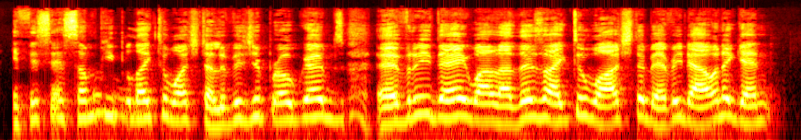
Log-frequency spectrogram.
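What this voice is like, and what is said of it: Put-on Indian accent. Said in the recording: “that's my Indian accent.”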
